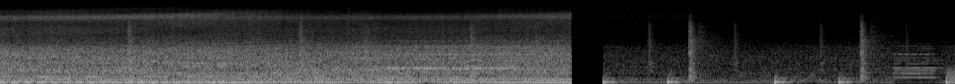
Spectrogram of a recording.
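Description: Steady train running noise with a low hum, rail vehicles in motion. About six seconds in it cuts off abruptly, leaving a quieter background with a few knocks, and a short run of musical notes begins near the end.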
